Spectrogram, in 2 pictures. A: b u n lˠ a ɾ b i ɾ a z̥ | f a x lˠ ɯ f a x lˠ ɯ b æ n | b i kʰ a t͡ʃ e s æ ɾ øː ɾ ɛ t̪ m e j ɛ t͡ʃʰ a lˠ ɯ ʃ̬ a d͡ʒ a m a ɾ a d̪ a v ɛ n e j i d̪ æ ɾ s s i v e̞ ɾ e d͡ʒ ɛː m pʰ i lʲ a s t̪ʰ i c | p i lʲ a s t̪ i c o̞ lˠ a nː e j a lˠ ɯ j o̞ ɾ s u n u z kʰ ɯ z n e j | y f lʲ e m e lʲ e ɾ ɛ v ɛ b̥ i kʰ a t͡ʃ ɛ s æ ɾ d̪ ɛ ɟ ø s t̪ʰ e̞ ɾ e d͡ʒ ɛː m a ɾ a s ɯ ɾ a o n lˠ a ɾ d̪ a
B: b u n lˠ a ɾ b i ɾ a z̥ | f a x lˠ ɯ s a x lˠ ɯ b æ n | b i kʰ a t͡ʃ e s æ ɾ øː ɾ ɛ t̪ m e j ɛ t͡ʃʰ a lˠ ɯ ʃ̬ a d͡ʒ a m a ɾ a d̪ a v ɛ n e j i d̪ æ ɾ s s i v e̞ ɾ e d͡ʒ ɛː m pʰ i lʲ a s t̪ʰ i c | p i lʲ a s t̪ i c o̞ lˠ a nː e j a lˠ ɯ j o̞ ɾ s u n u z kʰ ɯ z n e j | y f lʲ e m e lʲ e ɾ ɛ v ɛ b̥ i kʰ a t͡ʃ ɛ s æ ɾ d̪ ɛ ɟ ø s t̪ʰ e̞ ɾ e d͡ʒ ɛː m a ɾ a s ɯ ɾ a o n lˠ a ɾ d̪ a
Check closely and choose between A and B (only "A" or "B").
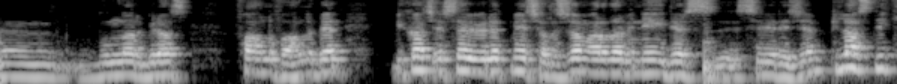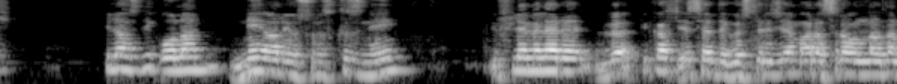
A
